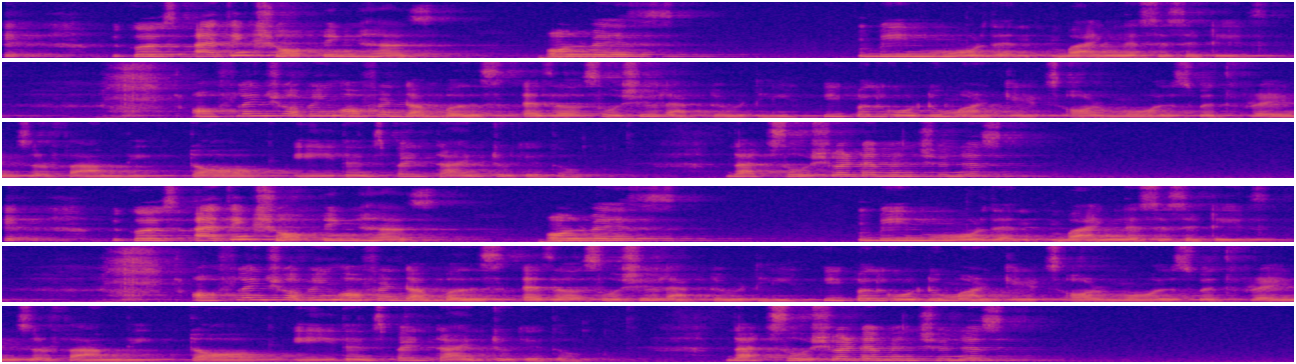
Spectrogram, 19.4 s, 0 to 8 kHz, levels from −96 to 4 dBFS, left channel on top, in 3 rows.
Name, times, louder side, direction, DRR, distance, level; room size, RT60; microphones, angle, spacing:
voice 1, 0.0-2.2 2.7-3.3 4.3-6.3 6.9-15.8 16.3-17.9, equal, 5° right, 5 dB, 2.4 m, -29 dB
24.0 x 19.5 x 7.4 m, 1.1 s
head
